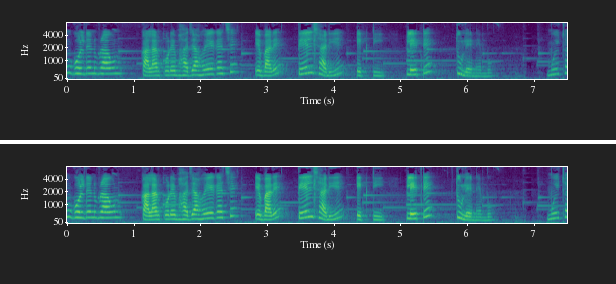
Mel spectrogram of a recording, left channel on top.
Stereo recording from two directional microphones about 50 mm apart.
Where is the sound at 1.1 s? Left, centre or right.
Right.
